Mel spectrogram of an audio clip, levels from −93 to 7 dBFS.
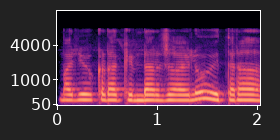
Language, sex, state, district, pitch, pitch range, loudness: Telugu, female, Andhra Pradesh, Chittoor, 210 Hz, 210-220 Hz, -13 LUFS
